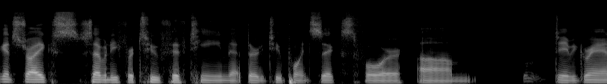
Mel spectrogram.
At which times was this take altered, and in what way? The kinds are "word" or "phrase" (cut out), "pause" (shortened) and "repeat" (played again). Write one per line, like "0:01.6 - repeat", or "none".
0:04.1 - pause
